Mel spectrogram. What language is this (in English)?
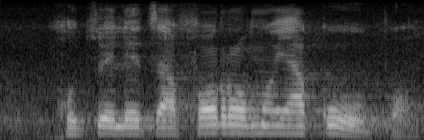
Tswana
